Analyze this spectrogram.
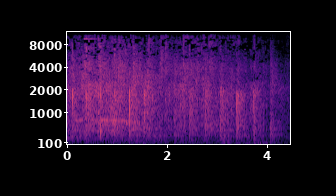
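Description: A crowd applauds steadily for several seconds, many hands clapping in a dense, crackling patter that holds a fairly even level before tapering slightly at the end.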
